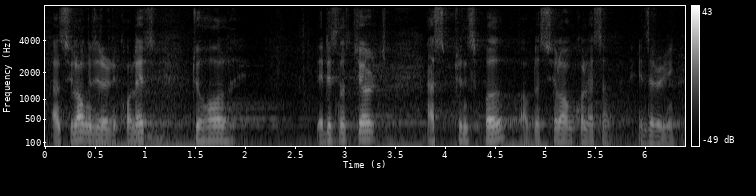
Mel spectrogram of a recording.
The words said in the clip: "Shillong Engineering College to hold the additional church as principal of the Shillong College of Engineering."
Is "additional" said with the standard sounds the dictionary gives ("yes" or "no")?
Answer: no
